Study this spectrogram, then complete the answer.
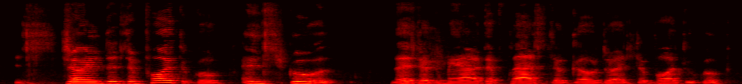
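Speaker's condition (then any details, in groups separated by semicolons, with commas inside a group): Birth oxygen deprivation brain injury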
